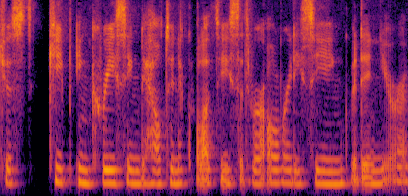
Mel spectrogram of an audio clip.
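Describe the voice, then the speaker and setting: Over a quiet background, a woman with a Dutch accent speaks at a fairly quick pace, her medium-pitched voice somewhat breathy with a dark, mellow tone. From Netherlands. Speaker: climate and health researcher. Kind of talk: webinar Q&A. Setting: online webinar.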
